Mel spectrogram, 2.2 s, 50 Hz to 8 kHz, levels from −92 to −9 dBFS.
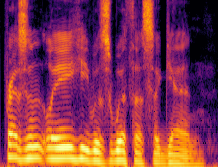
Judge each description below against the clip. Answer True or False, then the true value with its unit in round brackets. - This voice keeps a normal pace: True (165 wpm)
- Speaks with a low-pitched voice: True (125 Hz)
